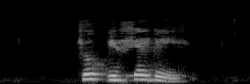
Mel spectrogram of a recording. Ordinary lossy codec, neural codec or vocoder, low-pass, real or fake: MP3, 32 kbps; codec, 44.1 kHz, 2.6 kbps, DAC; 10.8 kHz; fake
